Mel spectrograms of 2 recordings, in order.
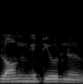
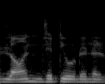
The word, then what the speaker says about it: longitudinal: Sound, on the other hand, takes the form of longitudinal waves, and it is pronounced longitudinal waves, not longitudinal waves. It's long, not longe.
